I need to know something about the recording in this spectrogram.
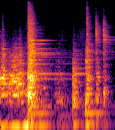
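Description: Metal hopper lid on top of a pellet stove being shut: several clanks, each with a short metallic ring.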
